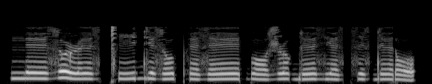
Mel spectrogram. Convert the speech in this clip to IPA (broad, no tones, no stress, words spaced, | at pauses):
ŋeːzʊ ɭɪːzǀʰi dʲezʊ pʰezeː ɠoːzɭʊɡɪːz jezt͡sizdɪːɾo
